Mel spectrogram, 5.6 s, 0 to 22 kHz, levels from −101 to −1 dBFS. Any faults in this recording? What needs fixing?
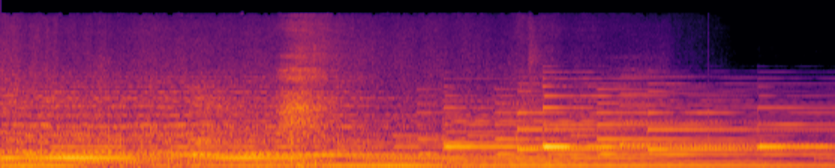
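Regular clicks, about four, recur every 1.37 s from 0.60 s to 4.72 s, likely clock drift buffer slips: a clock mismatch near 150 ppm drops or repeats a few samples each time. Locking both devices to a shared word clock, or using an adaptive resampler between them, would prevent it.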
